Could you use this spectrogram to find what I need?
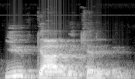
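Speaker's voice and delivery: normal talking voice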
